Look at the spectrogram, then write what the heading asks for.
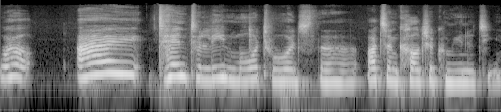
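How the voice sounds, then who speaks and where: A woman with a fairly high pitch speaks at a fairly slow pace, her voice somewhat breathy and her intonation lively. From South Africa, Cape Town. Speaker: photographer. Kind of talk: interview. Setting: studio.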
